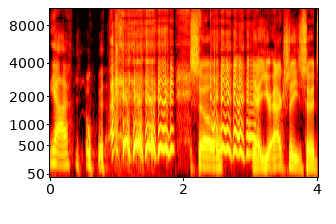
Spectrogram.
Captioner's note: laughs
